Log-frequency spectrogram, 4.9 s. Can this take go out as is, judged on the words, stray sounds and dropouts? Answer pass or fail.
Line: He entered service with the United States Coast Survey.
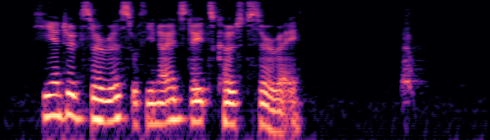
fail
